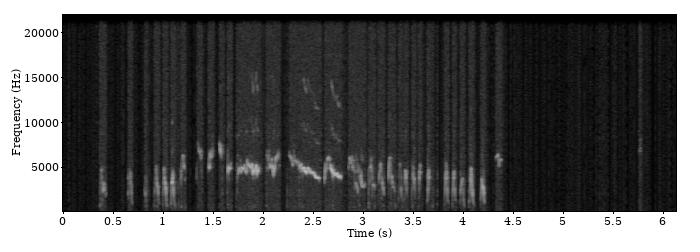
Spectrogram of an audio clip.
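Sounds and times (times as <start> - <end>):
bird giving a rapid stream of high chirps: 0.4 - 4.4.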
